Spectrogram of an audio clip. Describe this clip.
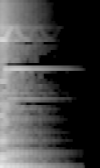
An electronic percussive stab. Another short electronic sound with some
delayed bell like sound. Created with Metaphysical Function from Native
Instruments. Further edited using Cubase SX and mastered using Wavelab.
